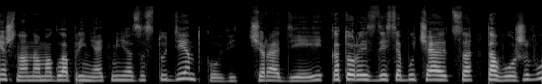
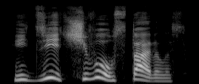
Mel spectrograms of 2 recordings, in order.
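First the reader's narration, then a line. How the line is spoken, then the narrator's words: Through gritted teeth. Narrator (Russian): процедила она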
